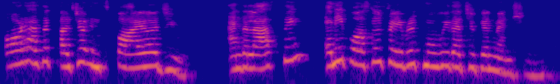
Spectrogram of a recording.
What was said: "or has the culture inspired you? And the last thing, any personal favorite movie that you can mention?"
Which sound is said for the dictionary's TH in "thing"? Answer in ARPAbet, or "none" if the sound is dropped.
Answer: T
